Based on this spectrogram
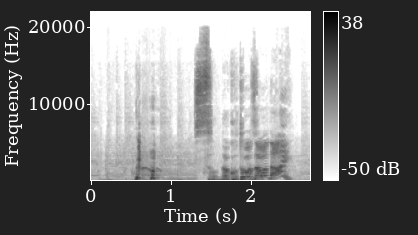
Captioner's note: chuckles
